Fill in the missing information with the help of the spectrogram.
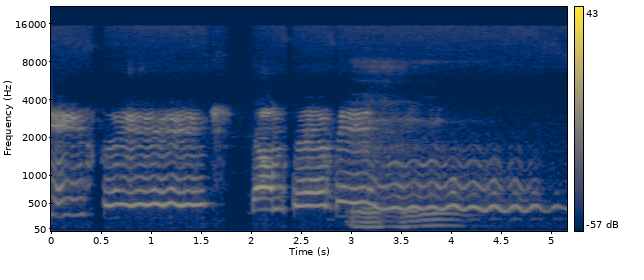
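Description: A singing voice holding long notes with strong vibrato, in short phrases with brief breaks. Lower accompanying tones come in about three seconds in, and the singing cuts off abruptly near the end.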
